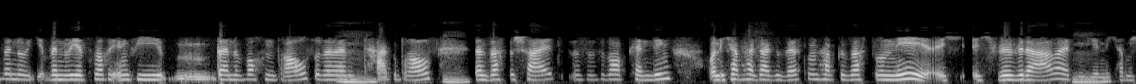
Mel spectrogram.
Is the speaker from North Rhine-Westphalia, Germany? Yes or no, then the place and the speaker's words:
yes; Münster, North Rhine-Westphalia, Germany; Also ich komme aus Münster, ich wohne in Münster und ich hatte hier einen Job.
